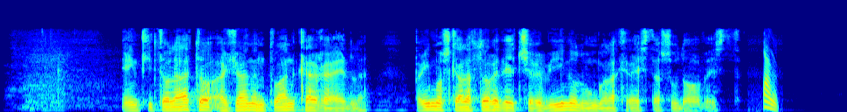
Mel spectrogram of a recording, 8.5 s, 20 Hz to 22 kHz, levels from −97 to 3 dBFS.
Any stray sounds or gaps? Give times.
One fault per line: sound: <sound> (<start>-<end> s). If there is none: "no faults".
sound: chirp (7.6-7.8 s)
